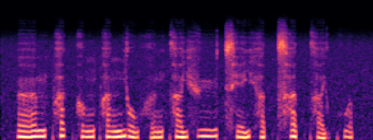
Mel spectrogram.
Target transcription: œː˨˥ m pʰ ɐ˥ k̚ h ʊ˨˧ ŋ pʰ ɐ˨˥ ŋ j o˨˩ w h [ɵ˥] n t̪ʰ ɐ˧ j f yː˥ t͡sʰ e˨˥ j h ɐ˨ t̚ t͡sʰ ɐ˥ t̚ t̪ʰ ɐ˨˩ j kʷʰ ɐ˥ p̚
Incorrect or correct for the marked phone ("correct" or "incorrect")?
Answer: incorrect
